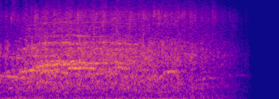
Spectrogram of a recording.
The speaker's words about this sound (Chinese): 咱们先鼓掌后欣赏。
